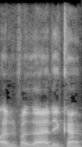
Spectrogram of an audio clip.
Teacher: ذال ہے اور زبان کی نوک سے اس کو ادا کرنا ہے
